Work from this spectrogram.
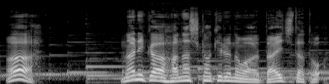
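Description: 男性が演じる表情豊かな人工知能の世話役. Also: male voice, a little high, very animated, measured pace. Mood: calm, reflective. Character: long-lived male artificial caretaker, calm and devoted. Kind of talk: radio drama acting. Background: music.

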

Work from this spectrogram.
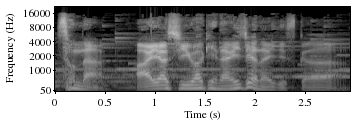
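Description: A man's voice: medium pitch, lively intonation, normal speed, over music, lightly acted. A man playing a polite but pushy street fortune teller in an amateur radio drama, coaxing with courteous patter.

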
